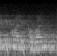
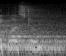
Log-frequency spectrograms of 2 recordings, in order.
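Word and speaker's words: ==: इसे हम ऐसे नहीं प्रोनाउंस करेंगे इक्वल इक्वल, नहीं, ये क्या है हमारा इक्वल्स टू।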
